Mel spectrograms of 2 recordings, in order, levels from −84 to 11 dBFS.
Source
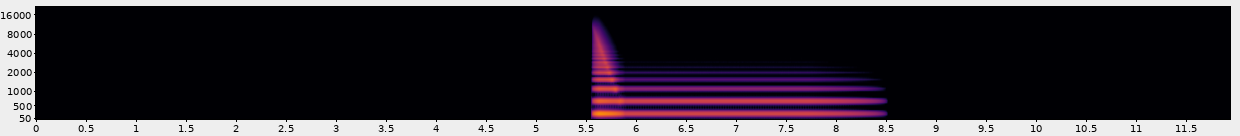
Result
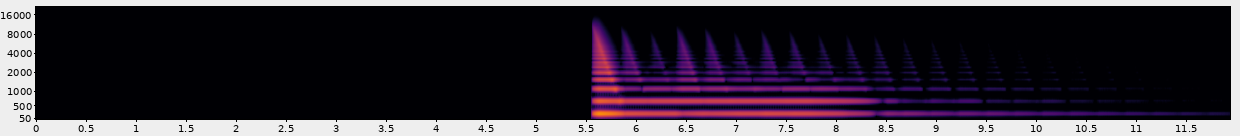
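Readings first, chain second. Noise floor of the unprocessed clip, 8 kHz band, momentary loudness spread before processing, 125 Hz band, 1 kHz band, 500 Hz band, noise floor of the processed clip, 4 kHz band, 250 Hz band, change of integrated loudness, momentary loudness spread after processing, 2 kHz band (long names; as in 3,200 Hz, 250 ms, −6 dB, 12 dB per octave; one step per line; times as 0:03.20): −82 dBFS, 0.0 dB, 17 LU, can't be measured, 0.0 dB, −0.5 dB, −81 dBFS, 0.0 dB, 0.0 dB, 0.0 dB, 17 LU, 0.0 dB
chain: echo machine with several playback heads 278 ms, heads first and third, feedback 64%, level −23.5 dB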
